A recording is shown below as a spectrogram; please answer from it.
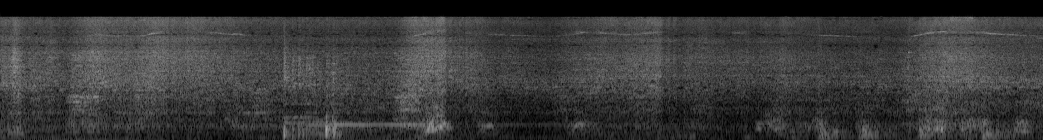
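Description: Compressed air hissing from a Quik-Shot inversion unit as it blows a cured-in-place liner into a drain pipe. The hiss swells louder at the start, about four seconds in and near the end, with a brief steady hum a little over three seconds in.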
